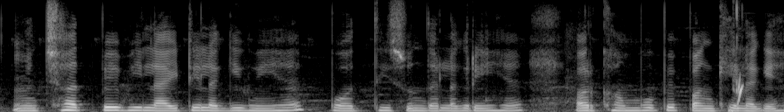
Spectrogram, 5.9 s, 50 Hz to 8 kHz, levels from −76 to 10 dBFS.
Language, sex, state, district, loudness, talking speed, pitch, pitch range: Hindi, female, Jharkhand, Sahebganj, -18 LUFS, 195 wpm, 180 Hz, 170-190 Hz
